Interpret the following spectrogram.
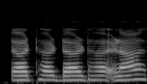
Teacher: ये मूर्धा से बोले जाते हैं, इसलिए हम इन्हें मूर्धन्य वर्ण कहते हैं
